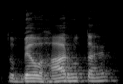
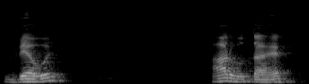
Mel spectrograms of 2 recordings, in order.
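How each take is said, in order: First: Said in the usual way. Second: व्यवहार होता है drawn out slowly, each syllable of व्यवहार stretched; slow, spelled-out correction. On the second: Shown as a demonstration. Teacher dictates the right spelling व्यवहार to students, slowly drawn out.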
